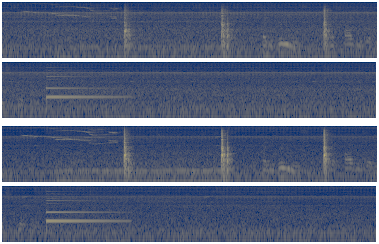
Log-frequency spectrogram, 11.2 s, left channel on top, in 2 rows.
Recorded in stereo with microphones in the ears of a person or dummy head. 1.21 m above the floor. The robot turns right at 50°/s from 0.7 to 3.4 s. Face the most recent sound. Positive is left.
turn(degrees=0)  # may be behind; listen again after turning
